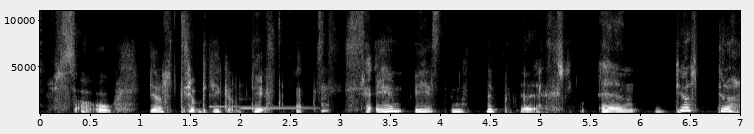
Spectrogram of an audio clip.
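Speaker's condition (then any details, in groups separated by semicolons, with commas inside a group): Generalized dystonia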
